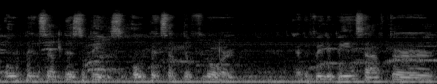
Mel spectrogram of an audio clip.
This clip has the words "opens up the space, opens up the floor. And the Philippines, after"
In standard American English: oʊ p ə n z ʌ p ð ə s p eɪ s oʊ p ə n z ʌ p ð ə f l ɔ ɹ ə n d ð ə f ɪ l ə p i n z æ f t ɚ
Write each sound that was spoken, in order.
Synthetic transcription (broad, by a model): oʊ p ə n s ʌ p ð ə s p eɪ s oʊ p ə n s ʌ p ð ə f l ɔ ɹ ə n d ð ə f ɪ l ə p i n s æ f t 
